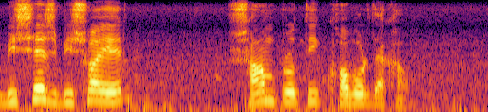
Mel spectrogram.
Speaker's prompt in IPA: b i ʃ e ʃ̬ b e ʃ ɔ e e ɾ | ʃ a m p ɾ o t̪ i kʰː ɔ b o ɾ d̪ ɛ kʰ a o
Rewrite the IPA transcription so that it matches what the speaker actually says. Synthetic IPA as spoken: b i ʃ e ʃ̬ b i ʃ ɔ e e ɾ | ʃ a m p ɾ o t̪ i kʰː ɔ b o ɾ d̪ ɛ kʰ a o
